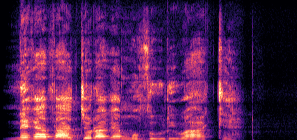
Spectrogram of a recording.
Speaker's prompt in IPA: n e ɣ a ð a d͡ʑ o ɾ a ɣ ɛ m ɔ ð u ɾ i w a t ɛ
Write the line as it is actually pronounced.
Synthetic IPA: n e ɣ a ð a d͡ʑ o ɾ a ɣ ɛ m o ð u ɾ i w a k ɛ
